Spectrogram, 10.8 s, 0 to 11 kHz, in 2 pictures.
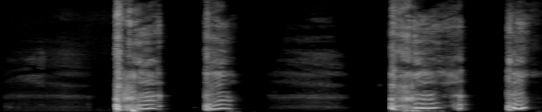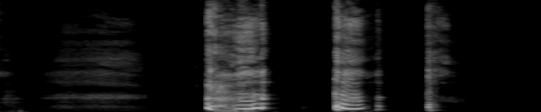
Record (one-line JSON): {"three_cough_length": "10.8 s", "three_cough_amplitude": 32768, "three_cough_signal_mean_std_ratio": 0.36, "survey_phase": "beta (2021-08-13 to 2022-03-07)", "age": "45-64", "gender": "Female", "wearing_mask": "No", "symptom_new_continuous_cough": true, "symptom_runny_or_blocked_nose": true, "symptom_shortness_of_breath": true, "symptom_sore_throat": true, "symptom_fatigue": true, "symptom_headache": true, "symptom_other": true, "smoker_status": "Never smoked", "respiratory_condition_asthma": true, "respiratory_condition_other": false, "recruitment_source": "Test and Trace", "submission_delay": "2 days", "covid_test_result": "Positive", "covid_test_method": "LFT"}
